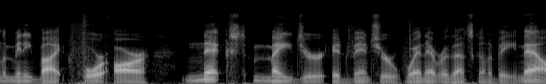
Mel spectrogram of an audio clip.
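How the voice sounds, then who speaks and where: With a bright, sharp tone and vocal fry, a man speaks at a very slow pace. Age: 60s. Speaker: gaming streamer. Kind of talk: live gameplay commentary. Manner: casual, rambling with fillers.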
